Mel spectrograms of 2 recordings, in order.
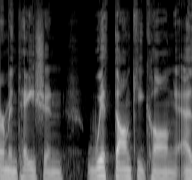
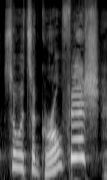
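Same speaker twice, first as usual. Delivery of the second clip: much higher, squeaky sidekick; Diddy voice. Pretend. Diddy asking Donkey Kong a dumb question, high squeaky voice. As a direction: play the naive little sidekick. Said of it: "And Diddy goes".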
